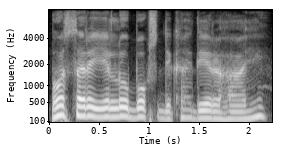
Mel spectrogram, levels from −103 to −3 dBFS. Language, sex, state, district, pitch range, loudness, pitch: Hindi, male, Arunachal Pradesh, Longding, 145-185 Hz, -16 LUFS, 175 Hz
